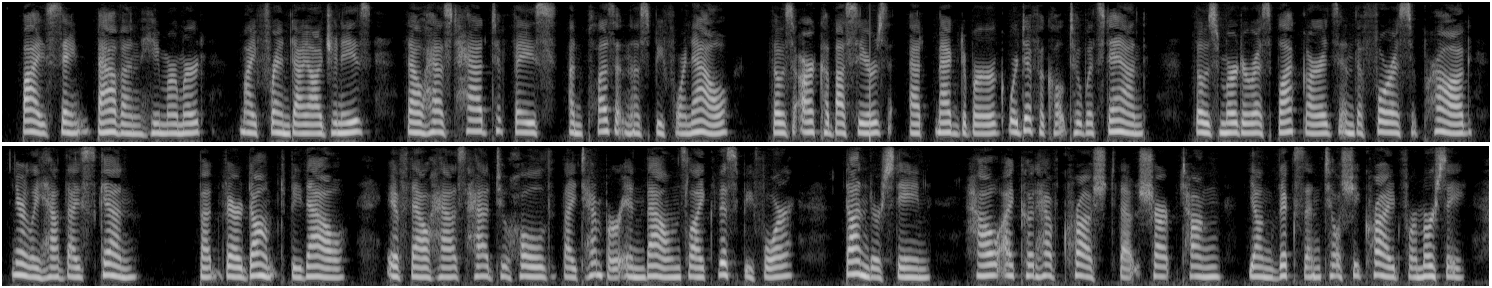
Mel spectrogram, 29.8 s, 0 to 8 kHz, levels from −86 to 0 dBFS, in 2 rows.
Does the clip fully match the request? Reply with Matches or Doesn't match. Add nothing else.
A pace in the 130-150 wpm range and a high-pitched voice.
Matches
